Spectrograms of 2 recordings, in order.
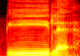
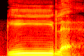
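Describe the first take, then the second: The two takes are said the same way.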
